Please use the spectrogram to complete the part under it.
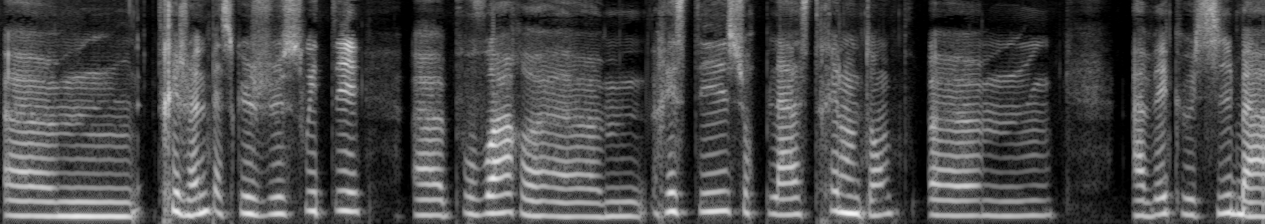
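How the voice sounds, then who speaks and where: A young woman talks about her time abroad in a relaxed interview. She hesitates often and fills pauses with small sounds, laughing easily. Her voice sits at a middle pitch and sounds dry and close. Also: clear, resonant tone, dry recording. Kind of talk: casual interview.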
